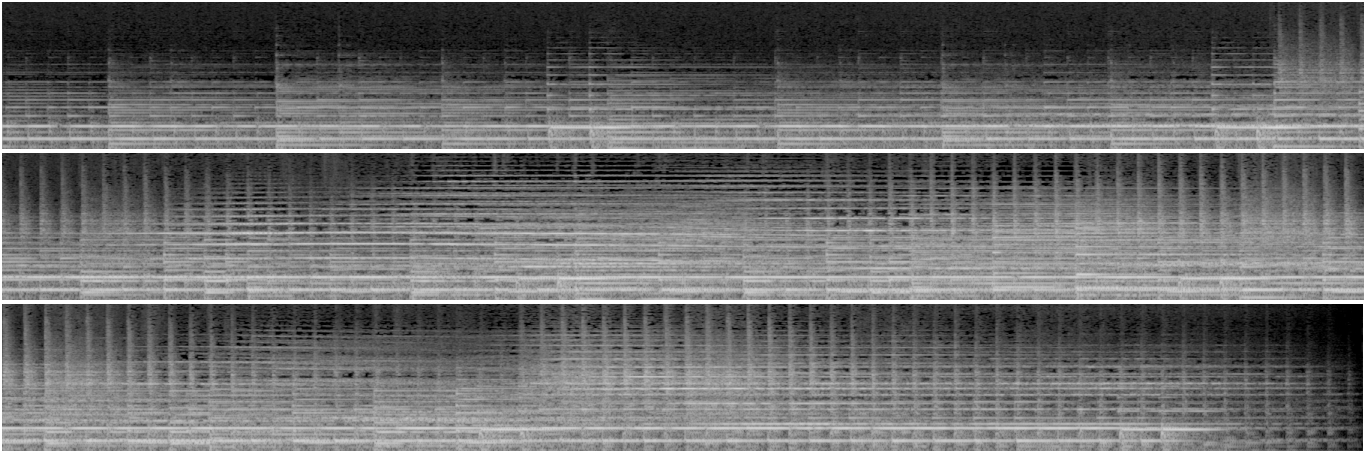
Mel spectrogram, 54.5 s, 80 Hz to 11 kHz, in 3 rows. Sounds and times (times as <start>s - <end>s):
Music: 0.0s - 54.4s.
